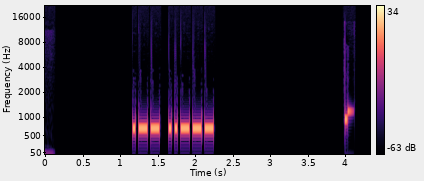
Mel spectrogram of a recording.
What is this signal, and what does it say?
Morse code, heard as a keyed tone, about 30 wpm, 700 Hz. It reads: W2
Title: USA Call Sign Prefixes - 30wpm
